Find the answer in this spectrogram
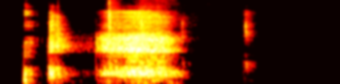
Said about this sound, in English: I'm yawning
